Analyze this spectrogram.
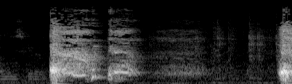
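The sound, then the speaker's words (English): Harsh coughing as someone tries to bring up phlegm, with a few loud bursts separated by quieter throat sounds. “pardon me while I figure out why I'm trying to cough up some phlegm here”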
